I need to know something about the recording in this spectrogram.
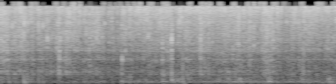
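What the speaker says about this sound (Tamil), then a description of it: "கொஞ்சம் ஒரு வெங்காயம், கொஞ்சம் கருவேப்பிலை அதையும் போட்டுக்கிறோம்." Onion and curry leaves fry in hot oil in a pan for a Tamil-style broad bean and brinjal kuzhambu, with a steady close sizzle and crackle and no talk.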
